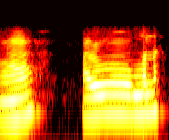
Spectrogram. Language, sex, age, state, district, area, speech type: Assamese, male, 30-45, Assam, Dhemaji, urban, conversation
